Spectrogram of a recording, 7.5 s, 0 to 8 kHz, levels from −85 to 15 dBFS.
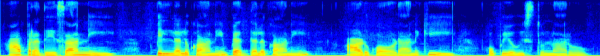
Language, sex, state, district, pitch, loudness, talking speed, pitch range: Telugu, female, Telangana, Hyderabad, 195 Hz, -18 LUFS, 65 wpm, 185-215 Hz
